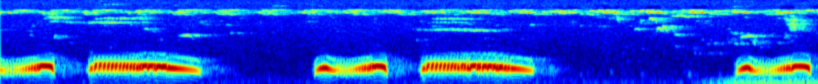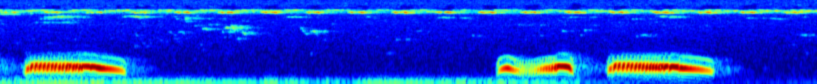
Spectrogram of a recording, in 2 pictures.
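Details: Lure call of a spotted dove (tekukur) to attract wild birds: four paired phrases of a short bent note and a longer falling coo, with a brief low hum midway.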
